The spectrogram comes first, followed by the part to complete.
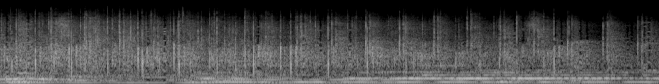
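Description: Live worship band playing held keyboard and bass chords, with a change of chord about two seconds in, while people clap along.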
